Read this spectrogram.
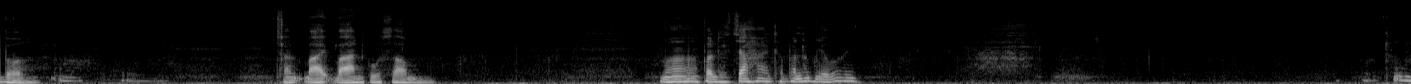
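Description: An elderly man speaks calmly and slowly, close by.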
